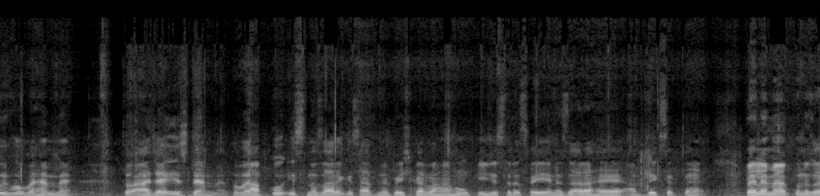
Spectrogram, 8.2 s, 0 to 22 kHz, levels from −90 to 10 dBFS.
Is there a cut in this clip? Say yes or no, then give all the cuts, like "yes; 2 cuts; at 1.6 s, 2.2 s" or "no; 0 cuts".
yes; 1 cut; at 2.5 s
